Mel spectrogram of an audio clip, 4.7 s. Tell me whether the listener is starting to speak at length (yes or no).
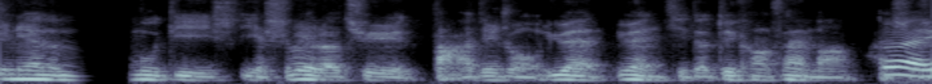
yes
